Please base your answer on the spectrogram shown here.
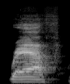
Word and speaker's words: Ralph: Raph. The L is non-existent and silent.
